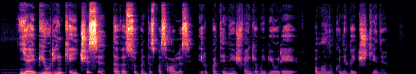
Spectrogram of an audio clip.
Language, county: Lithuanian, Vilnius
